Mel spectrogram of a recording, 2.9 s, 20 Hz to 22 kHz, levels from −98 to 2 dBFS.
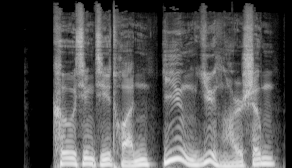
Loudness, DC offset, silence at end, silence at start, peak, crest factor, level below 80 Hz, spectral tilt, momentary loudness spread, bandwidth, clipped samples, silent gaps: -13 LUFS; under 0.1%; 0.15 s; 0.55 s; -4 dBFS; 10 dB; -26 dBFS; -5.5 dB/octave; 3 LU; 20 kHz; under 0.1%; none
